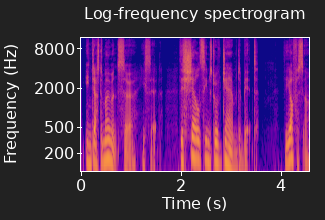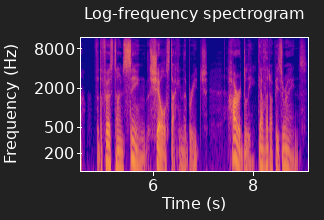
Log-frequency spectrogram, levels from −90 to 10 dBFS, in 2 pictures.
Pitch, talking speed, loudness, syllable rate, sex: 130 Hz, 215 wpm, -21 LUFS, 5.7 syllables/s, male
